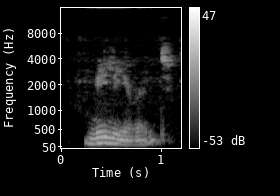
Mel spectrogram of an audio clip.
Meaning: 1. To make better; to improve; to solve a problem 2. To become better
- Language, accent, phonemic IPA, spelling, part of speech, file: English, Southern England, /ˈmiːli.əɹeɪt/, meliorate, verb, LL-Q1860 (eng)-meliorate.wav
